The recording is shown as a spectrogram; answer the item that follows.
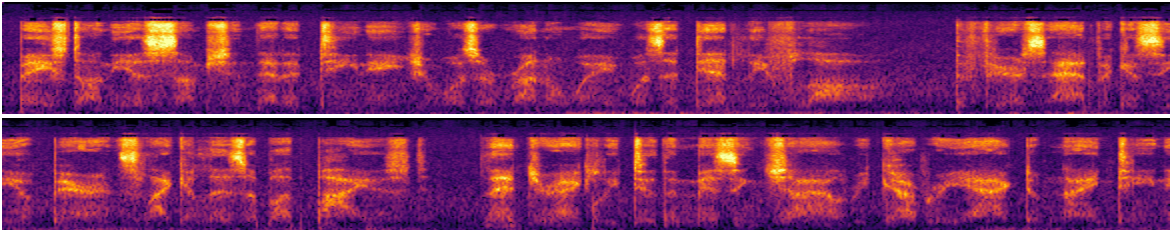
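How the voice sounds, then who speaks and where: Male ASMR narrator, breathy whisper with no voice, lively rise and fall, close mic. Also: extremely high pitch, low-quality recording. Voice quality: fully unvoiced whisper. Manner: slow, soft, measured, scripted delivery.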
